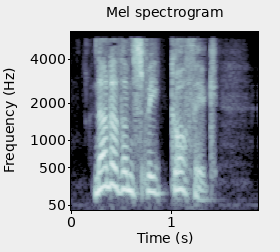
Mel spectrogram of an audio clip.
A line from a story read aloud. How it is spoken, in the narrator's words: Amberley snapped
